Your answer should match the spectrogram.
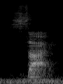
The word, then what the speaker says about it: sigh: a big deep breath s says and igh says what it says i it's one of the newer ways that we're learning to spell long i and it will never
